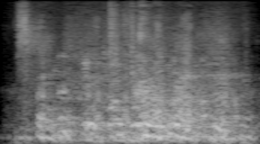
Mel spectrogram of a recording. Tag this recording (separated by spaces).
theatre funny happiness humor giggle lecture laugh audience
